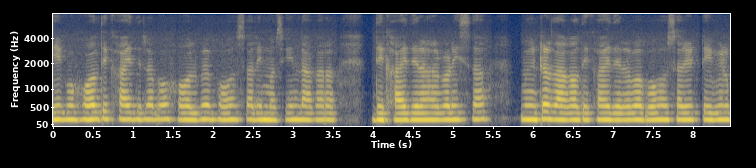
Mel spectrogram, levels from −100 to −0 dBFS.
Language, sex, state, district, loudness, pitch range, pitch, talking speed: Bhojpuri, female, Uttar Pradesh, Gorakhpur, -14 LUFS, 180-185 Hz, 185 Hz, 190 wpm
